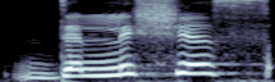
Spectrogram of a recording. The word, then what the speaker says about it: delicious: about this particular one delicious or delicious but you say d then you say sh not she and not okay delicious no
